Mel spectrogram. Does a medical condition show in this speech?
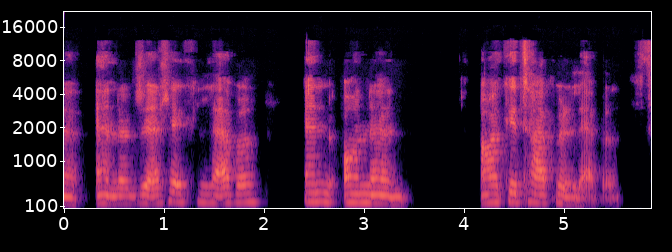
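Yes: ALS, bulbar form, bulbar onset.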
